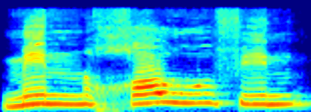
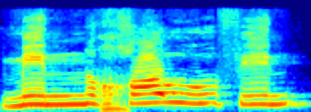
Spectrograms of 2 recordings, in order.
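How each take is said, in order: Both takes have the same delivery.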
